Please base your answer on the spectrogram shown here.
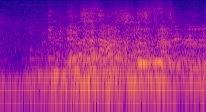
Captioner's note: audience laughing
